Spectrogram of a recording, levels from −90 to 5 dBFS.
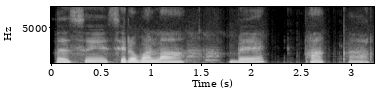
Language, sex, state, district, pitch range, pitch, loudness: Chakma, female, Tripura, Dhalai, 200-215 Hz, 210 Hz, -16 LUFS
